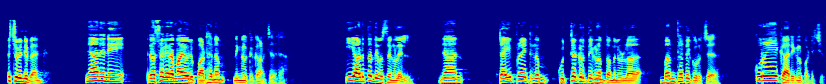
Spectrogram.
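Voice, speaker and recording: An actor playing a shrewd, composed male detective in a radio drama, speaking deliberately with theatrical pauses. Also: fairly high pitch, sing-song. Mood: analytical.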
